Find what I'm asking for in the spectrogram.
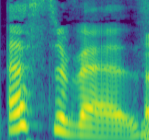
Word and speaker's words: Estevez: Estevez. – How do you say it? – Estevez.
